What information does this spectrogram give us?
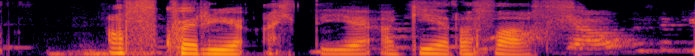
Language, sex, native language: Icelandic, female, Icelandic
